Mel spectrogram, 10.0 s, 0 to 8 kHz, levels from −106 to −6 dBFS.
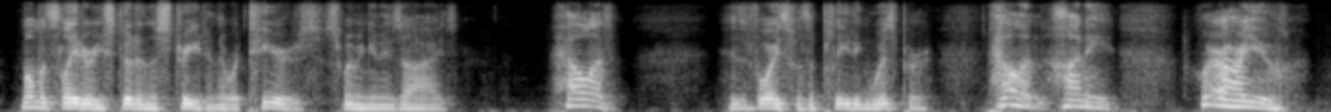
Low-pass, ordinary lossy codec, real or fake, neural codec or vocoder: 7.2 kHz; Opus, 24 kbps; real; none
